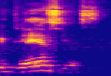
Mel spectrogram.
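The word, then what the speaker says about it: ἐκκλησία: Então, ele diz que igreja, que na verdade se pronunciava no grego iglésias, significa assembleia.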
